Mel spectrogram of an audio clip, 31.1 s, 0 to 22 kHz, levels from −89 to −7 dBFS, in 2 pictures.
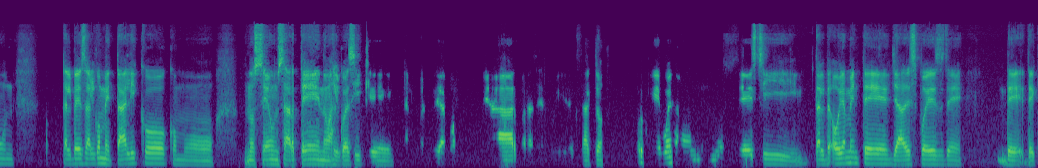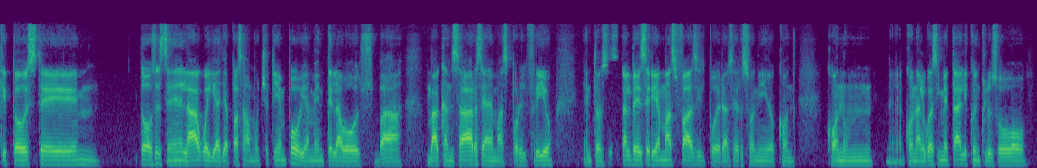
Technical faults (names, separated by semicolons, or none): speech suppressed in double talk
